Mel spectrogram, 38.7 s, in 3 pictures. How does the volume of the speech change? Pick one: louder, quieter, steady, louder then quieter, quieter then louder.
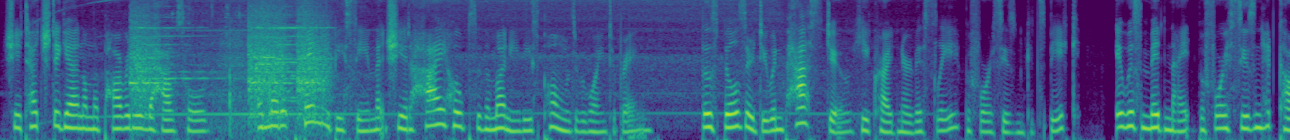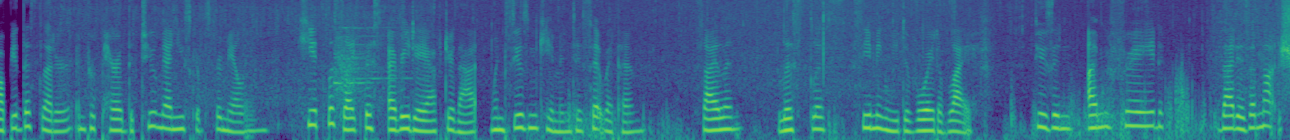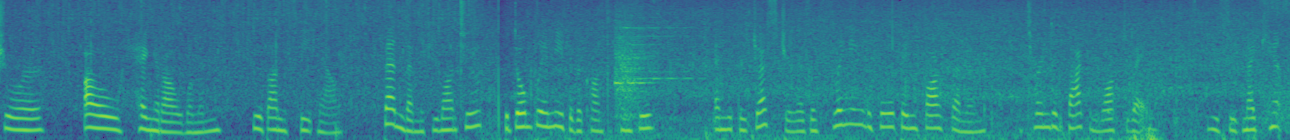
steady.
